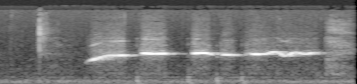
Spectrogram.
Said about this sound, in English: I don't know why I'm whistling …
